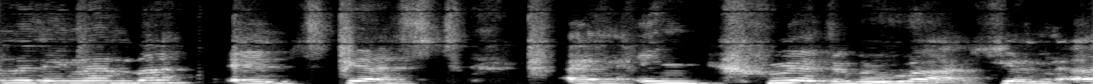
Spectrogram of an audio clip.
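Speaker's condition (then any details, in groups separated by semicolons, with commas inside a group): Quadriplegic cerebral palsy; quadriplegic form, birth injury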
